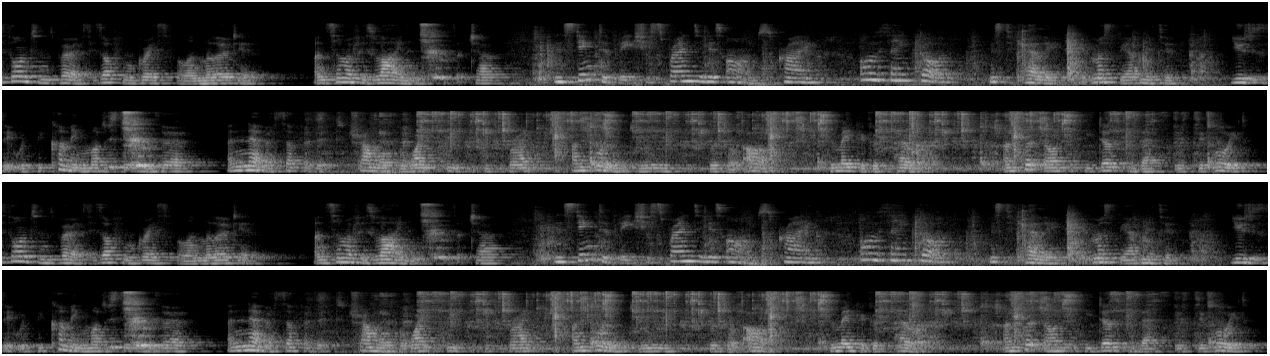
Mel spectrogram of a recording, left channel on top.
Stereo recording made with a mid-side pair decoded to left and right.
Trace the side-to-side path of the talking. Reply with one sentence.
You can hear the talking stay put.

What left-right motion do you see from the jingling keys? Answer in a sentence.
In this clip you hear the jingling keys go right and come back.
